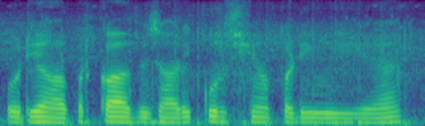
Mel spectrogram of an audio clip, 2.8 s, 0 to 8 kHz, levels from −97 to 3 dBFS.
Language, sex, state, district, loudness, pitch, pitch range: Hindi, male, Uttar Pradesh, Shamli, -21 LUFS, 110 Hz, 110-115 Hz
